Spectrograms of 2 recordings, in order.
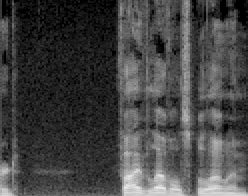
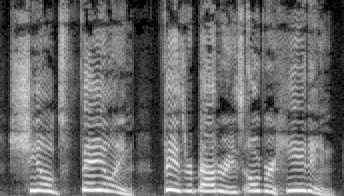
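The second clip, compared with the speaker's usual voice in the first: alarmed shriek; 8 dB louder than usual. A narrator's reading. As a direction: shriek it in terror over the comlink. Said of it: "Tanya's alarmed shriek".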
